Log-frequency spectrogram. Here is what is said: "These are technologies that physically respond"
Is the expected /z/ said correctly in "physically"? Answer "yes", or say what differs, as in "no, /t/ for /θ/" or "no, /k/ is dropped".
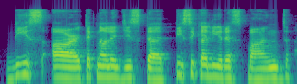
no, /s/ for /z/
